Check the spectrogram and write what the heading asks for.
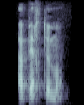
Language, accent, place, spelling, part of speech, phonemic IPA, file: French, France, Lyon, apertement, adverb, /a.pɛʁ.tə.mɑ̃/, LL-Q150 (fra)-apertement.wav
- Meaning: openly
